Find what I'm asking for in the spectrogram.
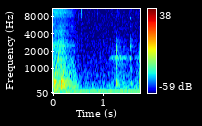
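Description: A capped sample jar being filled underwater in a bucket for dissolved oxygen testing, a brief gurgle of water at the start followed by faint scattered drips and small bubbling clicks, quiet and close with no talking.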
